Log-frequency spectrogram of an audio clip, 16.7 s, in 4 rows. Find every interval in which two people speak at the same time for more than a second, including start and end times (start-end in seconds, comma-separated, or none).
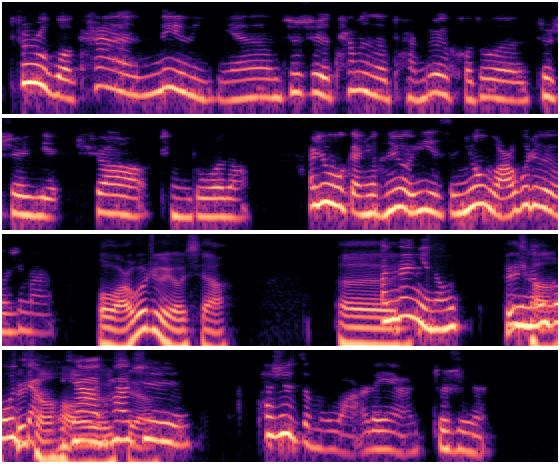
12.1-13.7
